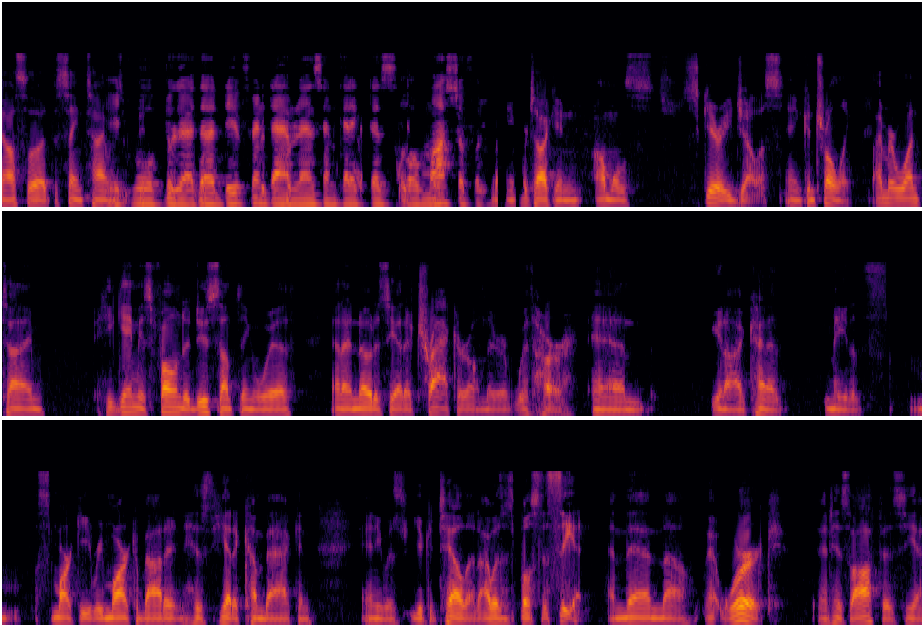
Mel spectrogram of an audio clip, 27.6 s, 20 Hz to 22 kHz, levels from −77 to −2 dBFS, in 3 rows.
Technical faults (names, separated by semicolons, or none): speech suppressed in double talk; echo leak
